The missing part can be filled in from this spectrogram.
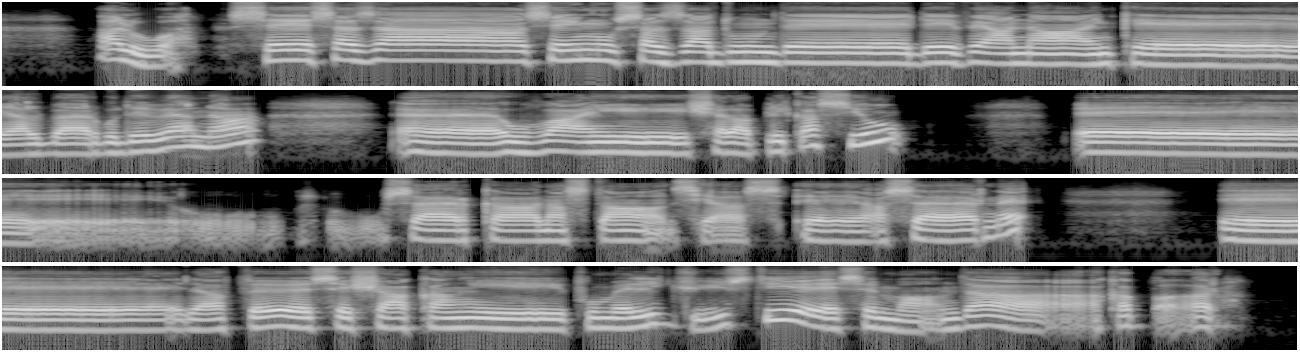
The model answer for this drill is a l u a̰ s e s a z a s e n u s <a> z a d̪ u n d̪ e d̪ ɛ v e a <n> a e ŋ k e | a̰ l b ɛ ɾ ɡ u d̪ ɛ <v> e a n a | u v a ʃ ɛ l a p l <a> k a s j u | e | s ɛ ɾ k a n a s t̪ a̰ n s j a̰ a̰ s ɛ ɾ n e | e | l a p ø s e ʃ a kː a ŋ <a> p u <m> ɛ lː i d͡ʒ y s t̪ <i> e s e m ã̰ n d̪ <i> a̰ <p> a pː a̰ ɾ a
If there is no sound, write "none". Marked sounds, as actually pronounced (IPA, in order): a, n, v, i, i, m, i, a, k

